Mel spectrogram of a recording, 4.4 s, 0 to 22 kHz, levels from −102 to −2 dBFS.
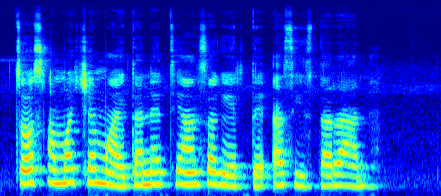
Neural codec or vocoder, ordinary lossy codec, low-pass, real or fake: vocoder, 44.1 kHz, 128 mel bands every 512 samples, BigVGAN v2; none; 19.8 kHz; fake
